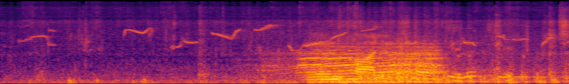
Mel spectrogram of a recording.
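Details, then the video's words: Tame cattle being herded in the afternoon, a fat cow calling; a rough, loud harmonic moo starts midway and fades over about two seconds, with chirping birds throughout and background rustle. "The funny sound of a fat cow calling the female"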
